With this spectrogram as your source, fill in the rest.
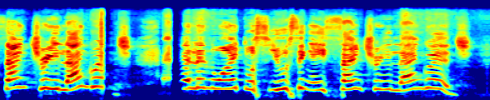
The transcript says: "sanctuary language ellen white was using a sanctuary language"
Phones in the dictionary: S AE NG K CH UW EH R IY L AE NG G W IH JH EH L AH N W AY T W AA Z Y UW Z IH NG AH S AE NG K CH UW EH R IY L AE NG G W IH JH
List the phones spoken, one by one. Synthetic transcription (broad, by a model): S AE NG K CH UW R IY L AE NG G W IH JH EH L AH N W AY T W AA S Y UW S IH NG AH S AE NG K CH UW R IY L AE NG G W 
